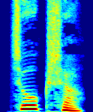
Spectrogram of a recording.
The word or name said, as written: ಚೆಕ್ಕಿಸು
